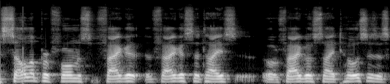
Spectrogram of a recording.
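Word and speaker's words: phagocytosis: See the pronunciation here. Fagocytosis.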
